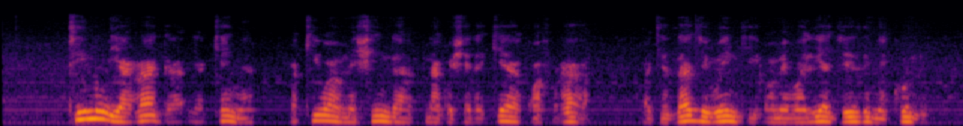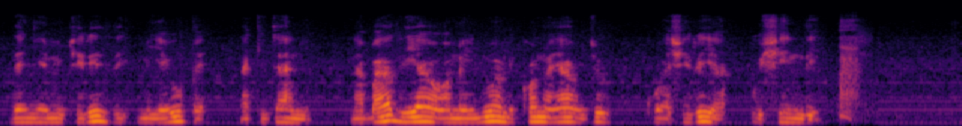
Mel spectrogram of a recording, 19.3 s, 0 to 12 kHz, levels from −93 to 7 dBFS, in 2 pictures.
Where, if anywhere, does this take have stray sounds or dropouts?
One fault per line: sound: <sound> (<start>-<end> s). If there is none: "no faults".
sound: throat clearing (18.0-18.4 s)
